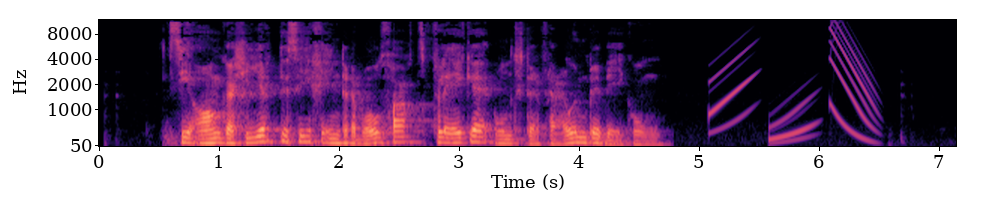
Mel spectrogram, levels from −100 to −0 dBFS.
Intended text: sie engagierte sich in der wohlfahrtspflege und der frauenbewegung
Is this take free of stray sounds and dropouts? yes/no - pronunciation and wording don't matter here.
no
